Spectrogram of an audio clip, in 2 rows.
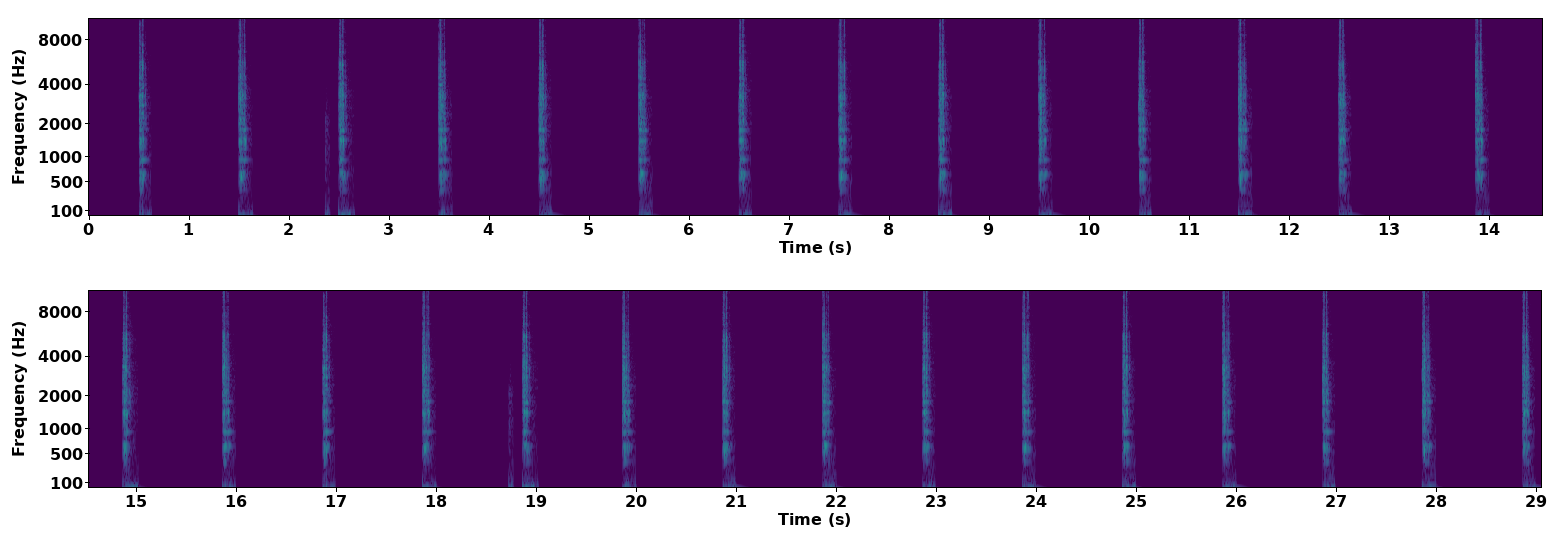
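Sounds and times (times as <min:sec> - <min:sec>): clock ticking: 0:01.5 - 0:01.7, 0:02.4 - 0:02.7, 0:03.5 - 0:03.7, 0:08.5 - 0:08.7, 0:09.5 - 0:09.7, 0:10.5 - 0:10.7, 0:11.5 - 0:11.7, 0:15.8 - 0:16.0, 0:16.8 - 0:17.0, 0:17.8 - 0:18.0, 0:18.8 - 0:19.0, 0:19.8 - 0:20.0, 0:20.8 - 0:21.0, 0:21.8 - 0:22.0, 0:24.8 - 0:25.0, 0:25.8 - 0:26.0, 0:27.8 - 0:28.0.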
